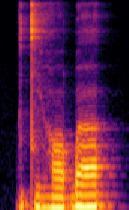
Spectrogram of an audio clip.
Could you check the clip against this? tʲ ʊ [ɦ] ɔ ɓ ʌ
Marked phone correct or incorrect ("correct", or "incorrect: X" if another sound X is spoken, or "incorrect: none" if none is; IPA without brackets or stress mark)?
correct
